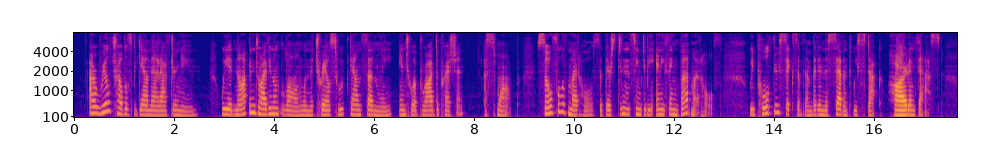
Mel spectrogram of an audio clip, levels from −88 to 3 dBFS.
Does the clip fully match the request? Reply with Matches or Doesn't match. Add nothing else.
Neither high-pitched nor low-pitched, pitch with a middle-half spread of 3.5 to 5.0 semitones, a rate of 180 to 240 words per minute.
Doesn't match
